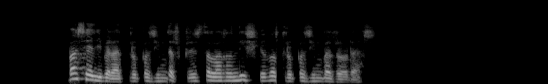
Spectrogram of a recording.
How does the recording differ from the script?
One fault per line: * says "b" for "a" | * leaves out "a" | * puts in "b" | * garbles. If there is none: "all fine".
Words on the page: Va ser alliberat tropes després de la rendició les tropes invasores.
all fine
